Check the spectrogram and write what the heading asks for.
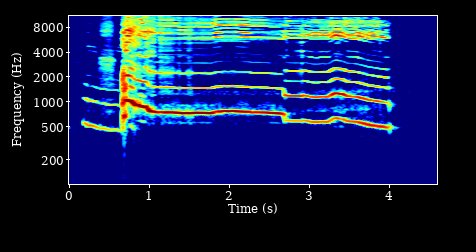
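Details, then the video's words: Rat Terrier crossed with Australian Shepherd gives a single long howl, starting with a sharp rise, holding level for about two seconds, then dropping a step and wavering slightly before trailing off. "Rat terrier Aussie mix howling"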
